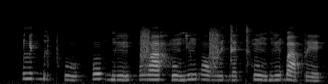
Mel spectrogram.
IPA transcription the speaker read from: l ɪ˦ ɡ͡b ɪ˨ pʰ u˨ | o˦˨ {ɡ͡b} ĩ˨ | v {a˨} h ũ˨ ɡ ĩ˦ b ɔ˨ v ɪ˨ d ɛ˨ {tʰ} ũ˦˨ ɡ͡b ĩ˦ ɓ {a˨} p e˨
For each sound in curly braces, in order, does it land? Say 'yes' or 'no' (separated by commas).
yes, yes, yes, yes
